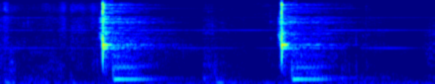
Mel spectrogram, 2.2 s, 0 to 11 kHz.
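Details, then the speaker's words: 4040 fire alarm horn/strobe plugged in: sharp single clicks with a bright ring about every 0.9 seconds instead of a proper alarm sound; owner unsure whether it is underpowered, overpowered or dead. "when I plug in the 4040 I'm not sure if I'm under a power overpowering it or or it's just no good or the arms dead"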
